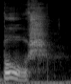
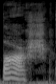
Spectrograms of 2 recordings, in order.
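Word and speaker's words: barszcz: fatal error have i you've called it borsch it's going to be pronounced bosch oh fair enough bashed because borscht is the russian oh well that's me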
